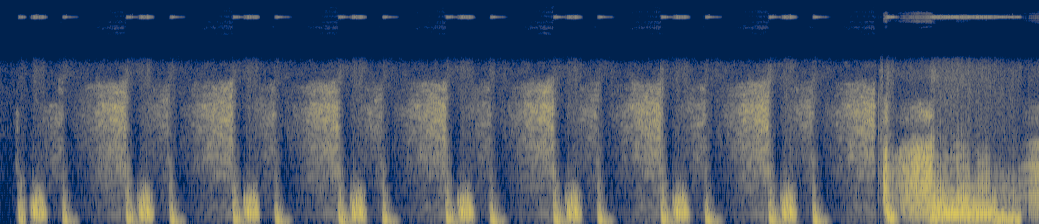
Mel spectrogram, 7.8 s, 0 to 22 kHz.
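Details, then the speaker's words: Heart sound sample of mitral stenosis: regular beat near 75 a minute with a loud first sound and a low rumbling murmur between beats. "This is mitral stenosis."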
